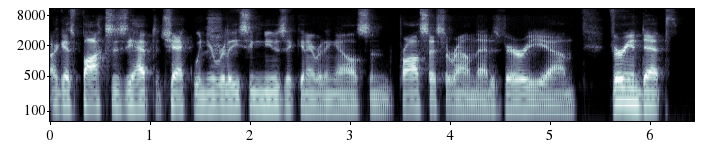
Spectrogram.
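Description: A man's medium-pitched voice with a Newfoundland accent, flat and monotone, over a quiet background. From Newfoundland, Conception Bay South. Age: 30s. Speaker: country singer. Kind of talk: casual chat. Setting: video call.

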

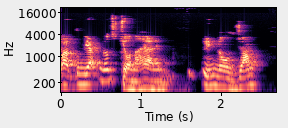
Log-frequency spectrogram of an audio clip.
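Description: Male voice at a fairly quick pace with very wide pitch swings, against noticeable background noise. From Istanbul, Turkey. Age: 30s. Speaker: actor. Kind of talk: casual chat. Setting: home living room.

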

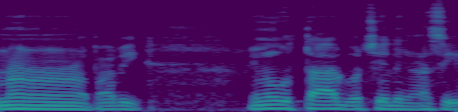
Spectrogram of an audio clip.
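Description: A man talks in an ordinary speaking voice at medium pitch with fairly even intonation. The recording is very clean with a silent background. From Miami (Hialeah, Broward). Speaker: rapper. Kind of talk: casual chat.

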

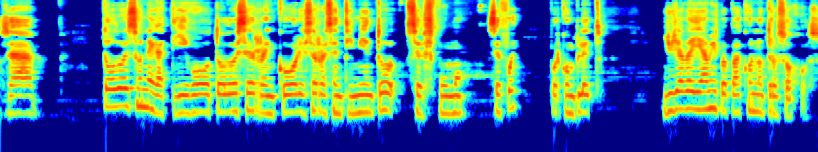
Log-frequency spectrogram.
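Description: Monotone, flat intonation at a fairly slow pace. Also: woman, medium pitch for a woman. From Guadalajara, Mexico. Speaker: church member. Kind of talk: testimony.

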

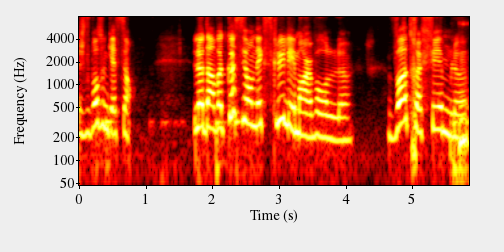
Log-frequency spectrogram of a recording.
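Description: A woman speaks at a fairly slow pace in a high voice with lively intonation, leaving long, frequent pauses. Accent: Quebec. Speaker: cégep student, podcast host. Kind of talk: casual chat.

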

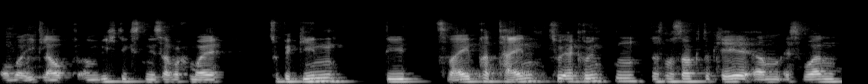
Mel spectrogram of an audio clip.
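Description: Speaking fairly slowly with a slight Austrian accent, a man keeps a medium pitch and fairly even intonation. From Austria, Salzburg. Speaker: podcast co-host, Formula 1 fan. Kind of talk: casual chat.

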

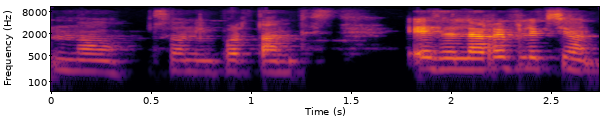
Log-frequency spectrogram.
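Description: Her intonation flat and monotone, a woman speaks at a fairly high pitch. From Colombia, Putumayo. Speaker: social worker, youth center coordinator. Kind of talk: interview.

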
